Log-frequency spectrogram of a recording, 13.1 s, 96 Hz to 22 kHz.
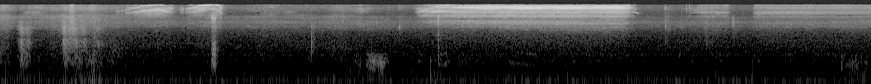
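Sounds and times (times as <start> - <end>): faint cat breathing: 10.4 - 13.0.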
